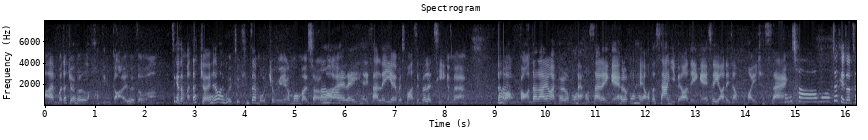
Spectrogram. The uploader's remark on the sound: Sorry about the background noise this time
